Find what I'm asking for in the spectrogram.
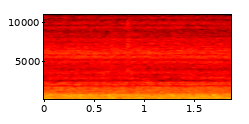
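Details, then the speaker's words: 1950s Burmos pressure stove, just lit after methylated spirits preheat and pumped, valve closed tight for full output: even, steady soft roar with constant hiss, no sputtering or pulsing; burner running cleanly at full output, perfect first time. "You can hear it hissing. And I've got the valve closed tightly, and that will give us the full go, and there we're off."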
